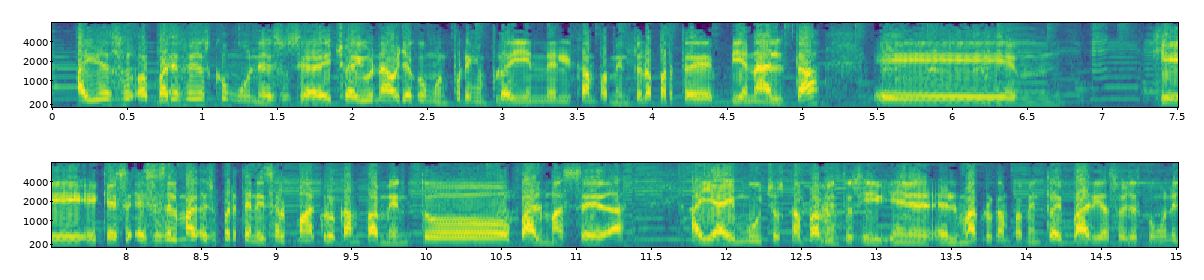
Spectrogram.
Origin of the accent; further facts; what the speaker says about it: Barranquilla, Atlántico, Colombia; moved away as an adult; now in Antofagasta, Chile; nací en, Barranquilla, en Colombia, y pues vivo aquí ya. Em, llegué a Chile en el año 2005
